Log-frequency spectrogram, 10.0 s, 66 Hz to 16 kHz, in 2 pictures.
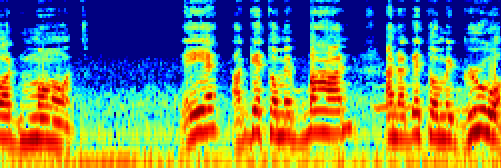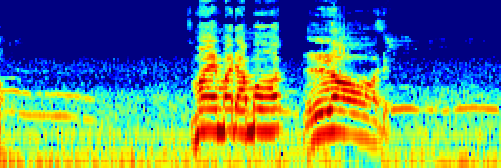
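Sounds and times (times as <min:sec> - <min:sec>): low hum: 0:00.0 - 0:10.0
toddler vocalizing: 0:03.6 - 0:06.2, 0:08.8 - 0:10.0.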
